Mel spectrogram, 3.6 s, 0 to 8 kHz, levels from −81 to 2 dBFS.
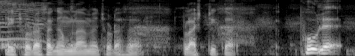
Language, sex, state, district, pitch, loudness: Hindi, male, Jharkhand, Deoghar, 95 Hz, -18 LUFS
